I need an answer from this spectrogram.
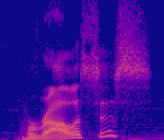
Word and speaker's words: paralysis: god oh my god i just always assume it was pronounced polarisus why did i never notice i said it wrong before i i thought that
